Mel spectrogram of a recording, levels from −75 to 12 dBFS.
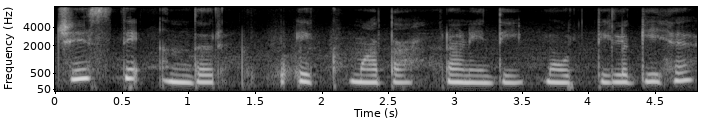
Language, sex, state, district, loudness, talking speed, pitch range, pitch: Punjabi, female, Punjab, Kapurthala, -15 LUFS, 125 wpm, 215-260 Hz, 225 Hz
